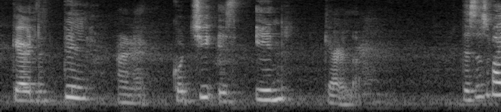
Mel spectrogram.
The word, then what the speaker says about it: Kerala: Now, in English we say Kerala, but in Malayalam the actual pronunciation is Kerala.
